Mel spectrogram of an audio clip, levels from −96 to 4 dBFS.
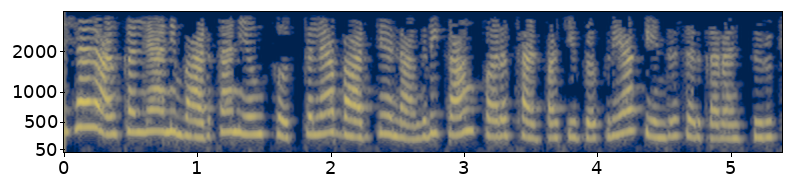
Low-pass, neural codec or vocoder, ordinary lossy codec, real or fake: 3.6 kHz; none; none; real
